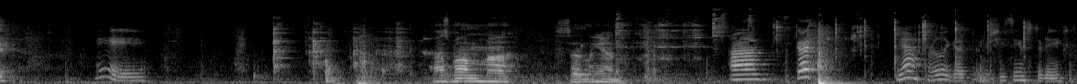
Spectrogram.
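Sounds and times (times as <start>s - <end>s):
dishes clinking while being dried in a kitchen: 2.7s - 4.9s, 5.7s - 10.0s
speech: 4.4s - 6.4s, 7.3s - 8.4s, 9.0s - 10.7s.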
